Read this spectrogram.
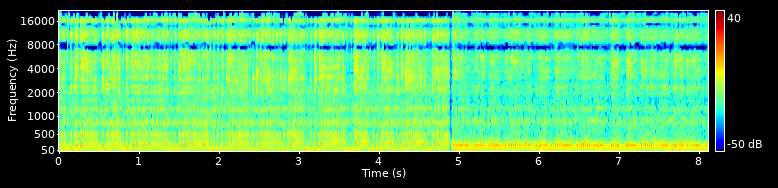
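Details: Johnson 90hp outboard with two starboard cylinders misfiring: uneven, lumpy, stumbling running. Spraying starter fluid on both starboard cylinders got no response; owner suspects a bad power pack.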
